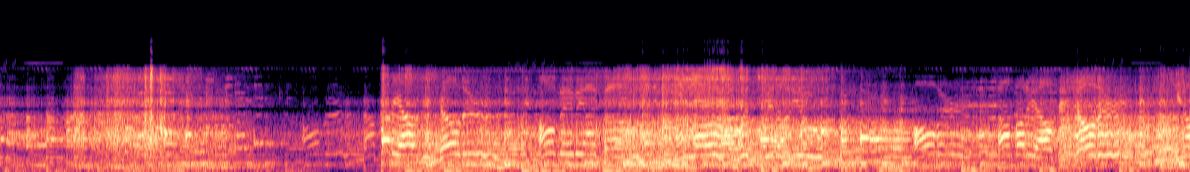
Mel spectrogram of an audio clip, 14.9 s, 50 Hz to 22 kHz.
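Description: Music played through the speaker of a Tecsun PL-680 portable radio tuned to a shortwave AM station on 5140 kHz, with the narrow, muffled sound of AM reception. The signal sinks for about a second near the middle and then comes back suddenly.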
